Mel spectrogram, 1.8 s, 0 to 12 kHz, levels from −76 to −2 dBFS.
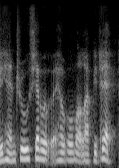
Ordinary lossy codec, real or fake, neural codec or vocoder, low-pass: none; fake; codec, 16 kHz in and 24 kHz out, 0.6 kbps, FocalCodec, streaming, 2048 codes; 10.8 kHz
